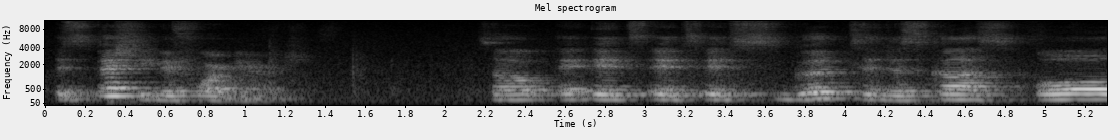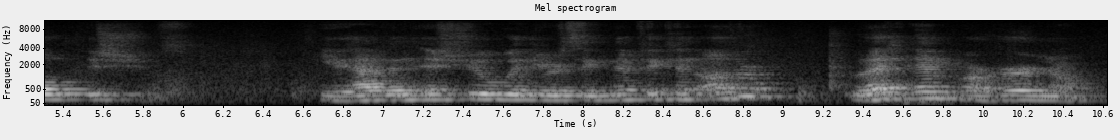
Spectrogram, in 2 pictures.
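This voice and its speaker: An American priest delivers a marriage lecture in a plain, conversational style, often restarting and repeating words. His voice is fairly high yet darkish in tone, steady and measured in pace. He is far from the mic, and the very echoey room makes his voice bounce around.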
